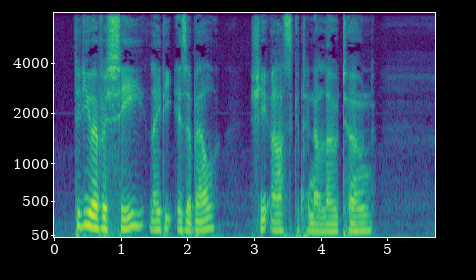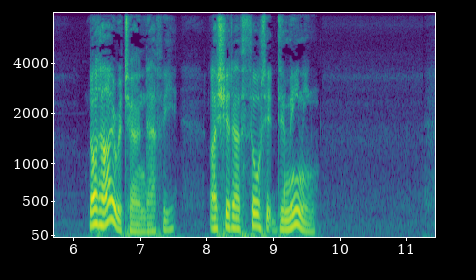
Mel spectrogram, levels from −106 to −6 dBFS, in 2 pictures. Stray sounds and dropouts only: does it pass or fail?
pass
